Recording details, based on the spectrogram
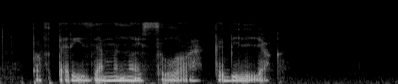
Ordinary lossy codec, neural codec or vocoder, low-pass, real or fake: none; codec, 24 kHz, 3.1 kbps, DualCodec; 7.2 kHz; fake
